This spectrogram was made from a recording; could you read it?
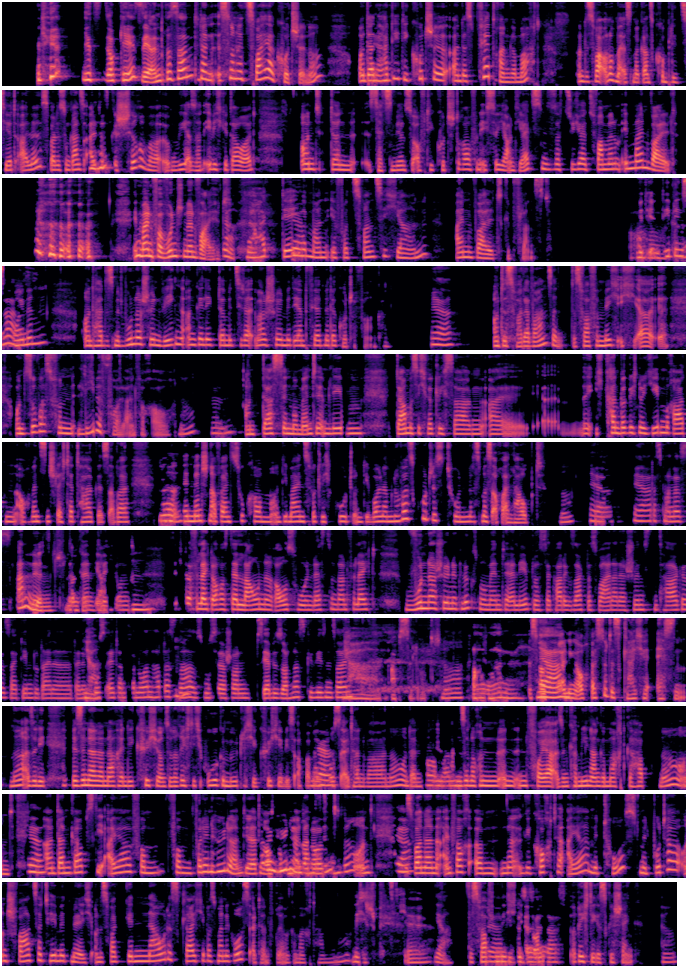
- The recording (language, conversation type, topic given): German, podcast, Wie findest du kleine Glücksmomente im Alltag?
- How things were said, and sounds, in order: giggle; laugh; surprised: "Oh, krass"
